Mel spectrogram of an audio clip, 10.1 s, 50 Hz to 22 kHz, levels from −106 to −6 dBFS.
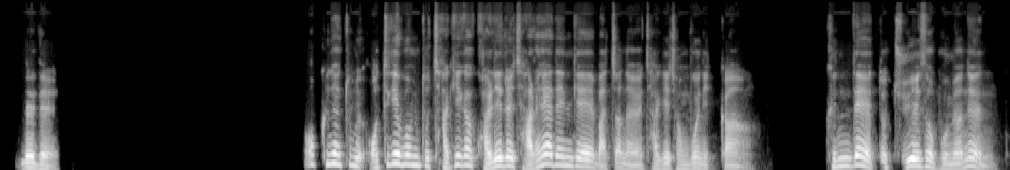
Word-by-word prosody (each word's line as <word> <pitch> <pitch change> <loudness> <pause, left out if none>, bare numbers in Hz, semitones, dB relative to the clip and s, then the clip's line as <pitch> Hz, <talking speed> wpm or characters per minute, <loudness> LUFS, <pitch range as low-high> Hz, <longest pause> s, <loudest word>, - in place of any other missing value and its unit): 네네. 110 -10 +1 2.5
어 - - -4
그냥 220 +1 +1
또 200 - -8
이 - - -1
어떻게 205 +12 +3
보면 205 -2 +1
또 170 - -3
자기가 190 +7 -1
관리를 175 +6 +4
잘해야 165 - +2
되는 190 -2 0
게 155 -4 +3
맞잖아요 95 +2 -5
자기 105 +3 -6
정보니까. 95 -7 -7 0.7
근데 175 +4 +1
또 145 - -6
주위에서 160 +1 +3
보면은 115 - -3
145 Hz, 265 characters per minute, -20 LUFS, -, 2.5 s, 관리를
